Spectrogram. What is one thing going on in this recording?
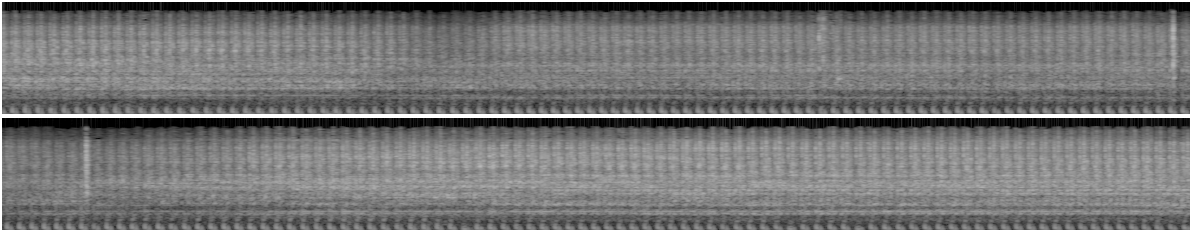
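A small engine chugs loudly and steadily close by.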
